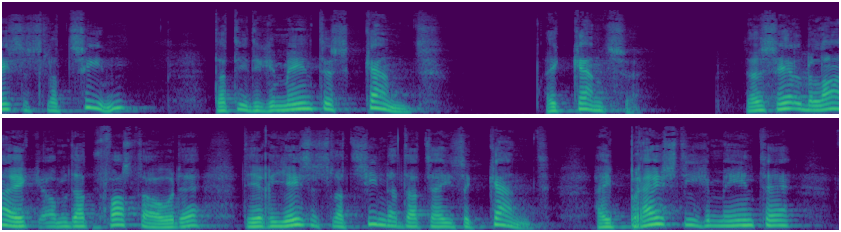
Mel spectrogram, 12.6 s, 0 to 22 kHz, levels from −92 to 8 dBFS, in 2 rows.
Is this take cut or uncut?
cut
